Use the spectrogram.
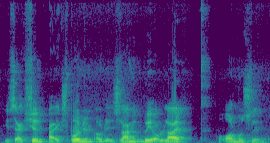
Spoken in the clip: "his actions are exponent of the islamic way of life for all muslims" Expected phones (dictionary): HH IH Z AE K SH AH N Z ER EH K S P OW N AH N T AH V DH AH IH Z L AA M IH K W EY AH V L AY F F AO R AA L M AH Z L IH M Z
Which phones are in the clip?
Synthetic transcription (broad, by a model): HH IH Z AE K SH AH N AA EH K S P OW N AH N T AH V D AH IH S L AA M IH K W EY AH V L AY F F AO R AA L M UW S L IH M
